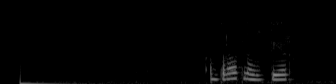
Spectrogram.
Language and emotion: Russian, neutral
